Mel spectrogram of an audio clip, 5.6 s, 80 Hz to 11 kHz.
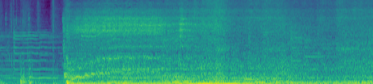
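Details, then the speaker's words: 1956 Chevy Bel Air 4-door with freshly rebuilt carburetor, cold start on choke with high idle stop set; cranks, catches, RPM climbs and idle smooths. Normal cold start. "There she goes. Starts up nicely. That was great. So now you can hear her picking up RPM. You can hear the idle smoothing out a little."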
